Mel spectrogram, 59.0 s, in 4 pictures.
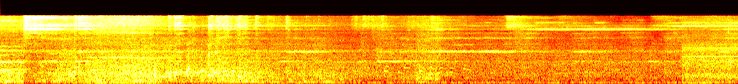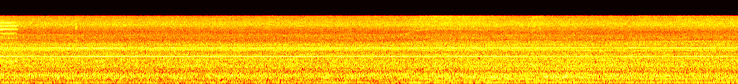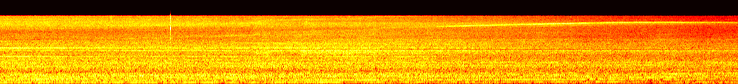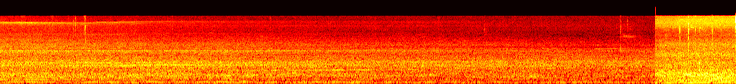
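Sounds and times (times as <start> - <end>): train passing at speed: 0.0 - 59.0
traction motor whine: 57.4 - 59.0.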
